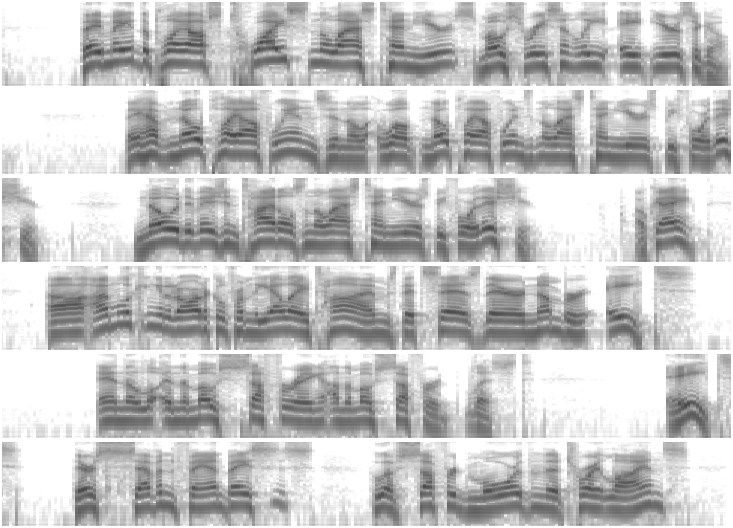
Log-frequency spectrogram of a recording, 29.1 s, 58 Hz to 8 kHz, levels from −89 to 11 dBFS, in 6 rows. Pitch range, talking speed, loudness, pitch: 155-195 Hz, 175 wpm, -28 LUFS, 175 Hz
